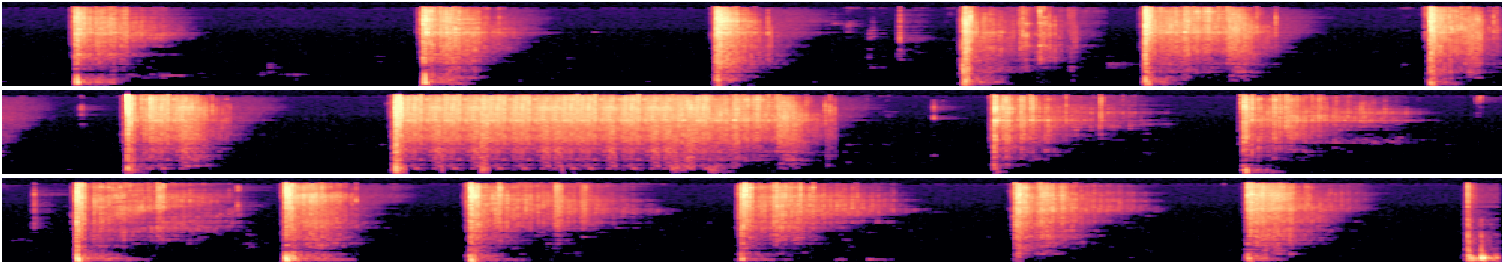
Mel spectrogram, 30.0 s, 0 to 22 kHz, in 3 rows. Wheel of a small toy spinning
6.4 8.6, 10.8 11.6, 12.6 15.6, 16.6 17.6, 23.1 24.2, 24.9 26.0, 26.7 27.7, 28.3 29.1

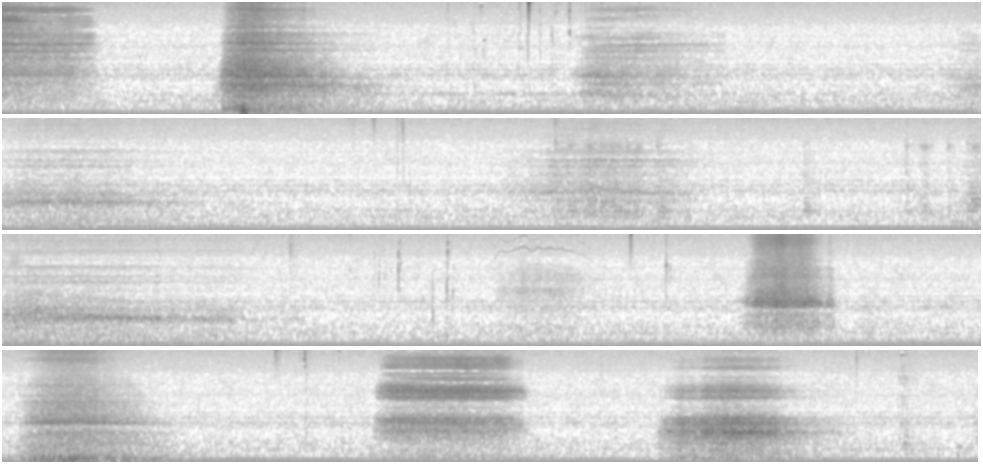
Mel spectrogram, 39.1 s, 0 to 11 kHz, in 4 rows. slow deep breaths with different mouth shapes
0.0 1.2, 2.1 4.2, 5.2 7.6, 9.3 12.4, 14.8 17.2, 18.8 22.8, 23.4 26.3, 26.9 28.5, 29.3 32.2, 33.0 35.0, 35.7 39.1

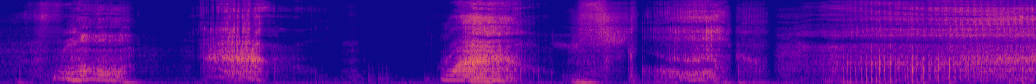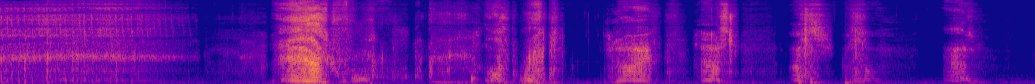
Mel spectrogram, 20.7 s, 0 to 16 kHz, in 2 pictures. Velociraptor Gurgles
8.3 12.3

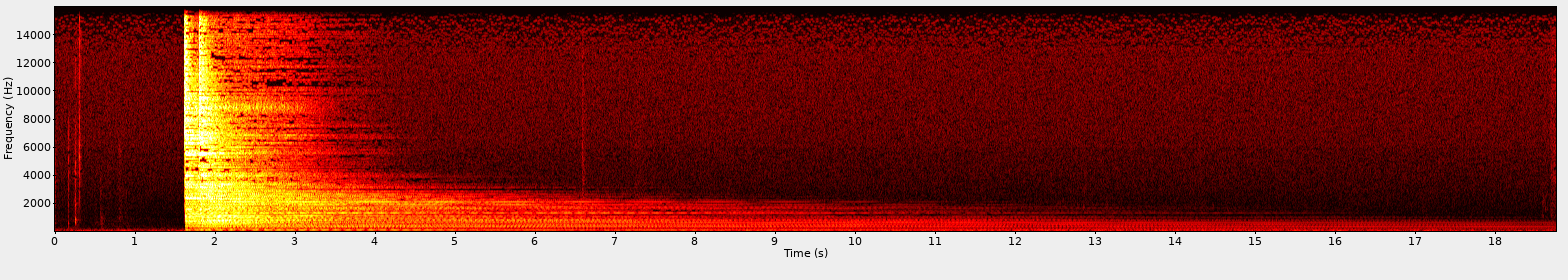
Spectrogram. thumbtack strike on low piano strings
1.6 7.7

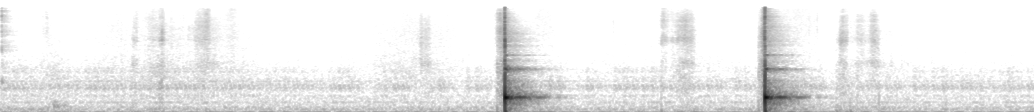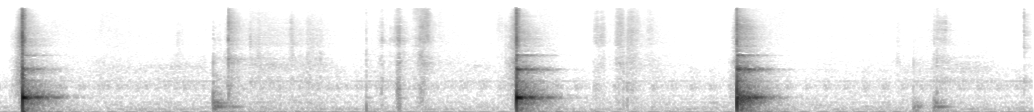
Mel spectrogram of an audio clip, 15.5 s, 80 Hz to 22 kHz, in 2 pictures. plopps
11.6 12.0

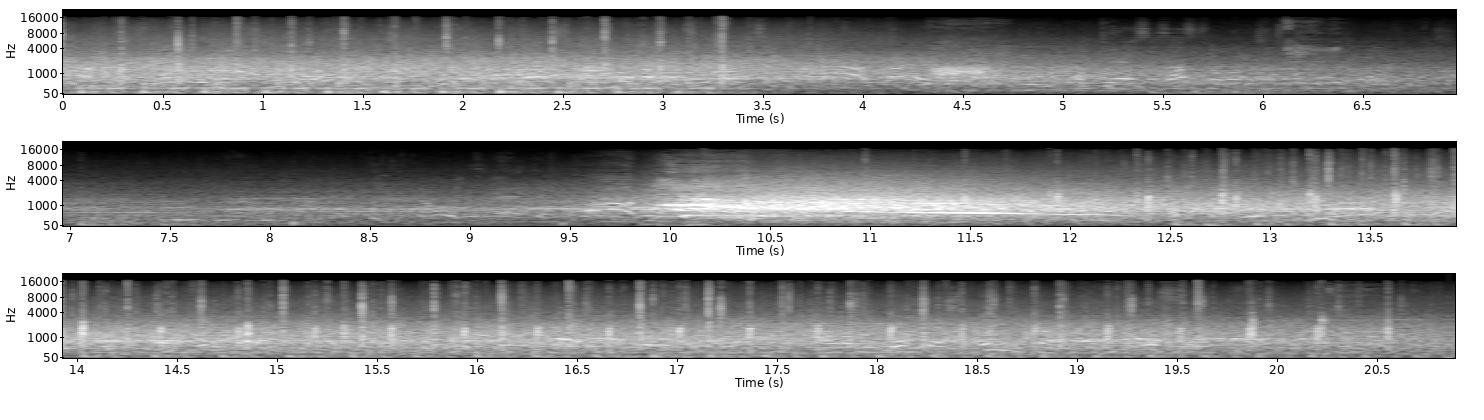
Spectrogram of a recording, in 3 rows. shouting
9.6 20.8

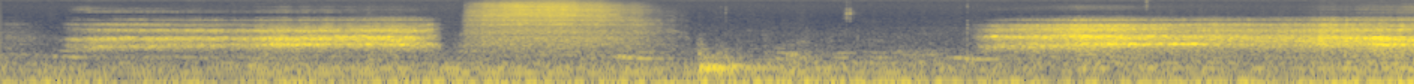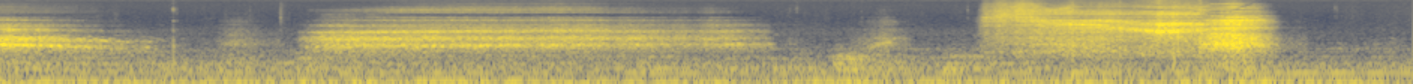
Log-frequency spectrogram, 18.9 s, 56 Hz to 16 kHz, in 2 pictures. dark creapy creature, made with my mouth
16.0 18.0

